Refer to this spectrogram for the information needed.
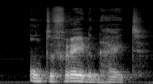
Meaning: dissatisfaction
- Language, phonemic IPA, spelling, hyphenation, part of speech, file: Dutch, /ɔntəˈvredənɦɛɪt/, ontevredenheid, on‧te‧vre‧den‧heid, noun, Nl-ontevredenheid.ogg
